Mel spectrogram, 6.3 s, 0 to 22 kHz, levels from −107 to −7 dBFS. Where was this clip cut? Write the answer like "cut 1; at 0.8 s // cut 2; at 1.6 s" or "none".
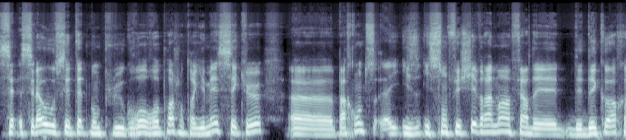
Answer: none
